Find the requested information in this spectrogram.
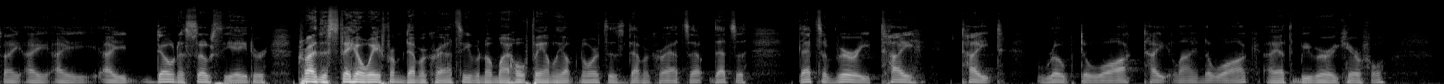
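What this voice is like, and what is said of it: Sarcastic delivery. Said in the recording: “I'm being sarcastic there.”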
